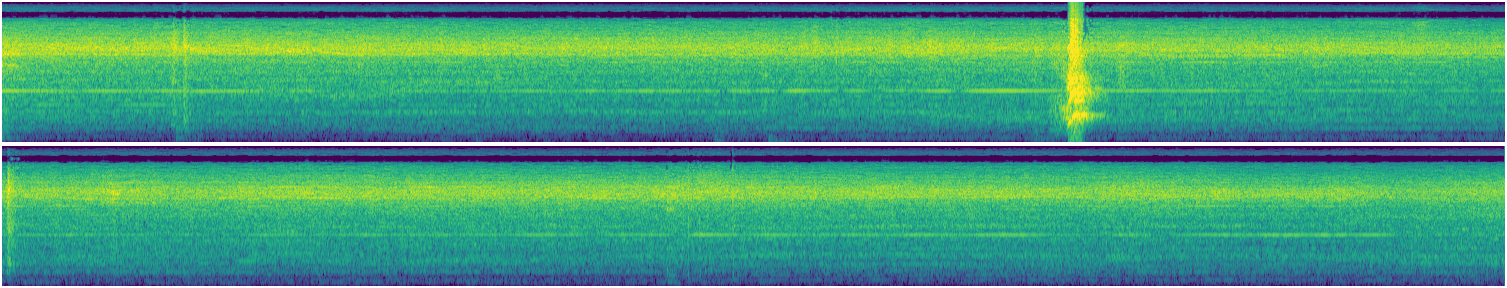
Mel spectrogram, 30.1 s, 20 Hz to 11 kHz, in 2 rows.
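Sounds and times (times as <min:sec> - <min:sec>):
robot vacuum humming and whining: 0:00.0 - 0:30.0
dog bark: 0:10.5 - 0:11.2.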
